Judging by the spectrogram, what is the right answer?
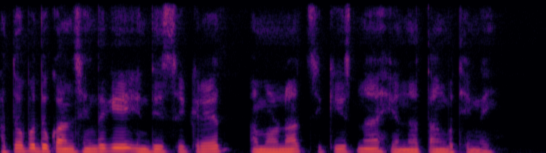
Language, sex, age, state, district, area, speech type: Manipuri, male, 45-60, Manipur, Churachandpur, rural, read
